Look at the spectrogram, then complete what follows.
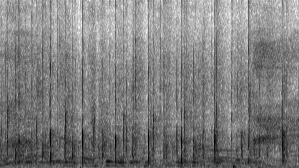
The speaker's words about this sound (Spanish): Bien, un aplauso.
